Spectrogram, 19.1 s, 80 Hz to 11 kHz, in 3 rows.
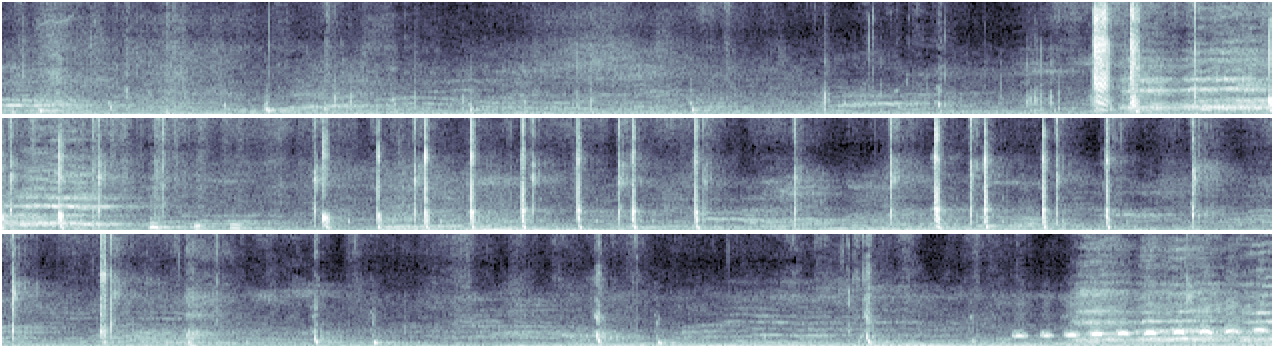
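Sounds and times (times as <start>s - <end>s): sharp irregular clicks: 7.9s - 13.4s.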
